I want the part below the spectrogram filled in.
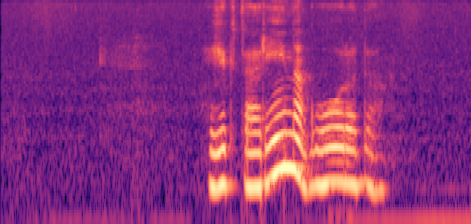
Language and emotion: Russian, sad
